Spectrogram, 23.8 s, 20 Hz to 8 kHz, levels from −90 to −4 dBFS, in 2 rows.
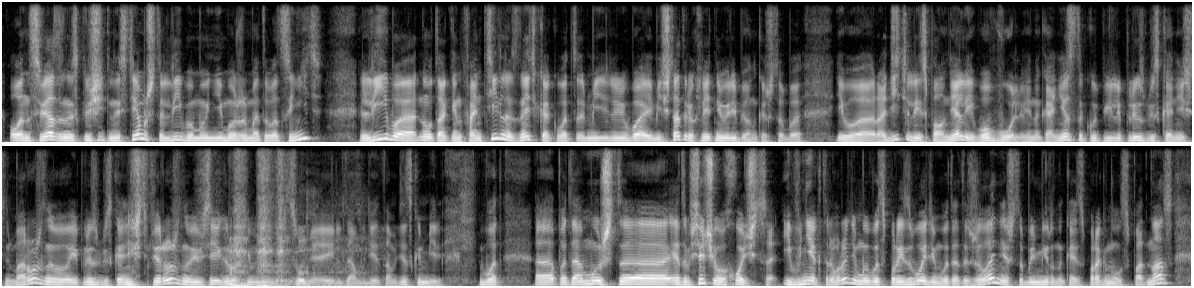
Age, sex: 20-39, male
